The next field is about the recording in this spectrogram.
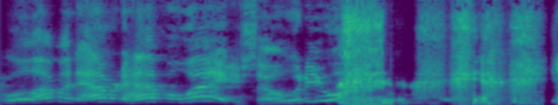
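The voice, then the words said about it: Put-on accent as sheriff. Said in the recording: “That was a great accent.”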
